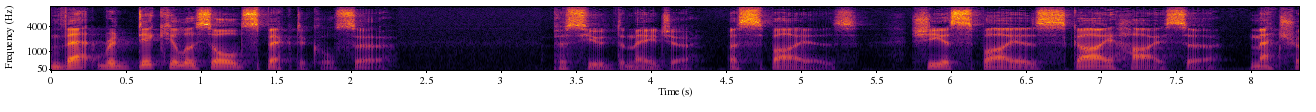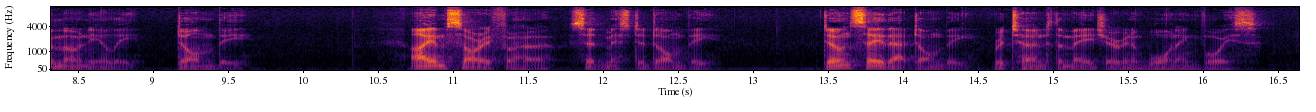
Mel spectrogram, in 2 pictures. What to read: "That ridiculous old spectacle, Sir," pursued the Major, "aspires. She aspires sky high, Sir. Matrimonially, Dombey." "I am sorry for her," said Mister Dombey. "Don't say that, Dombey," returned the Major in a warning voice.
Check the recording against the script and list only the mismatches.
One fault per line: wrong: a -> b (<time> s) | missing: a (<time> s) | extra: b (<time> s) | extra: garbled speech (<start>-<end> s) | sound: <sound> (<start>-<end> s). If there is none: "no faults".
no faults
